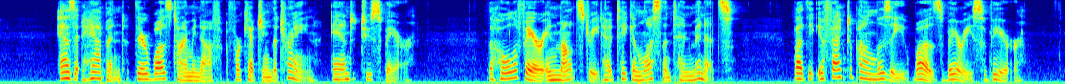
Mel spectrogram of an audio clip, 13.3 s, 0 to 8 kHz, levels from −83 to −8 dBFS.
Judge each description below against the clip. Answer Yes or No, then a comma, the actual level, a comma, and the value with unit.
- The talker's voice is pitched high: No, medium, 180 Hz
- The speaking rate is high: No, average, 155 wpm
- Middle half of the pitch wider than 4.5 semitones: Yes, average, 5.0 semitones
